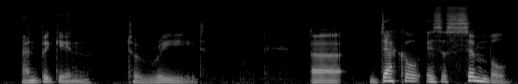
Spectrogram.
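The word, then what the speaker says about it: Deckle: is it is spelt it is spelt uh d-e-c-k-l-e that's i would have said that decal like jekyll but you know um anyway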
